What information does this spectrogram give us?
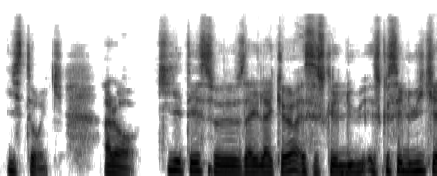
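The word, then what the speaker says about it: Seilacher: s'appelle le triangle de Selacher, j'imagine que je le prononce bien. Oui, ça c'est la prononciation française. Zeilacher en allemand, Zeilacher.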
